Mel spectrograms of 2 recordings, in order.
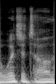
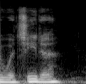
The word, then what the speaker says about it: Wichita: hey there's there's still there's still people that think that say uh wichita they say we cheetah cheetah or they say whiffy for wi-fi wi-fi wi-fi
